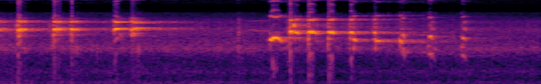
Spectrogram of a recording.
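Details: At the Decorah nest, a bald eagle parent, caught on nest cam, gives two bursts of shrill, squeaky piping notes; the second is a quicker descending series of chittering whistles.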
